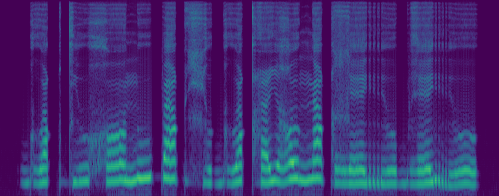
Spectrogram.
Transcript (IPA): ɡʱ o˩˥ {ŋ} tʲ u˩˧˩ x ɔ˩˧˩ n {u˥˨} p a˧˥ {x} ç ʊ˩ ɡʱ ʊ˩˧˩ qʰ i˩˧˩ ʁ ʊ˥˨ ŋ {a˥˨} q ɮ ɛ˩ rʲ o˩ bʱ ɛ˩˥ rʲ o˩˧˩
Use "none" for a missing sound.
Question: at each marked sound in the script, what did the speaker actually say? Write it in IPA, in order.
q, u˧˥, q, a˥˨

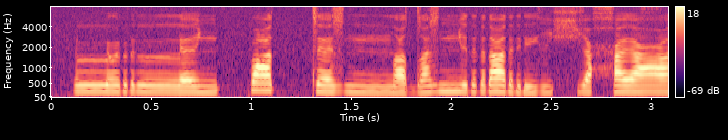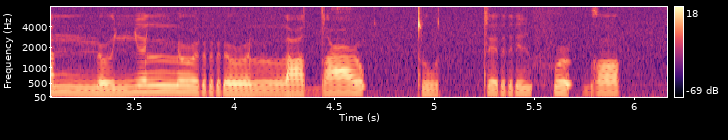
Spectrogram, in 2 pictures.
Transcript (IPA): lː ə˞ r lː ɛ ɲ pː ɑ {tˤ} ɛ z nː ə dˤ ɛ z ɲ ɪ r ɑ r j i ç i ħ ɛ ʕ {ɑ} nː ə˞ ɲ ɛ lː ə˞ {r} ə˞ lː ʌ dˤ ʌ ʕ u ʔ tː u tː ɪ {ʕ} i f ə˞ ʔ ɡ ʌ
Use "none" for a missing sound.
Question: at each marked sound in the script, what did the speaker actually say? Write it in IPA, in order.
tː, ɑ, r, r

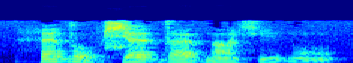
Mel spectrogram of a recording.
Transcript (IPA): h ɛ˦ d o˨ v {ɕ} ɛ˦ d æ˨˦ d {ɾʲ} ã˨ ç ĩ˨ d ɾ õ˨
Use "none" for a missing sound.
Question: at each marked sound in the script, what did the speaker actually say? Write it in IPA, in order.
ɕ, ɾ

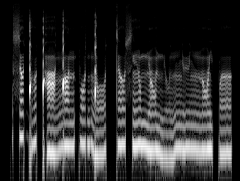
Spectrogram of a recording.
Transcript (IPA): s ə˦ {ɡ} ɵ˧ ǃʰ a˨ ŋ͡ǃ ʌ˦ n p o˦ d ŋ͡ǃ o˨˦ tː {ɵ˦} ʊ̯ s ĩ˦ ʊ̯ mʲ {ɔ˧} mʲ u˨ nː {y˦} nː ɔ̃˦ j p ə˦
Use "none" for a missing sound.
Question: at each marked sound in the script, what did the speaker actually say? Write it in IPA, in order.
ɡ͡ǃ, ə˦, ɔ̃˧, y˦

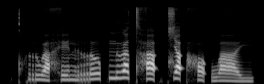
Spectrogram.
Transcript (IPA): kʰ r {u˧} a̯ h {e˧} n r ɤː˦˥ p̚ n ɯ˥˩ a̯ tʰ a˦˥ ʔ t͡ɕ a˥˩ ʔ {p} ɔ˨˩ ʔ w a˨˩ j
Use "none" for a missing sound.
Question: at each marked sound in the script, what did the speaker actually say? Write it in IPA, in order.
u˨˩, e˧, h

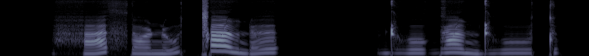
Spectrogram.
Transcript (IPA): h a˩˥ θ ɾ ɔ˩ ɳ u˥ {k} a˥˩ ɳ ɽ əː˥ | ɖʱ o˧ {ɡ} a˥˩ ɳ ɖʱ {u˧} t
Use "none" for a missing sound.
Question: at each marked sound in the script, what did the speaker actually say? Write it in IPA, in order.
ǀ, ɡ, uː˧

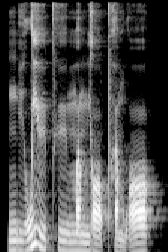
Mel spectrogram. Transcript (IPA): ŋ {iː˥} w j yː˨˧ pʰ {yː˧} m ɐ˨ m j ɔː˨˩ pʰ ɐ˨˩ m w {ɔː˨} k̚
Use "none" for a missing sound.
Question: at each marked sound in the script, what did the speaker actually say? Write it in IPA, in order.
iː˨˥, yː˧, ɔː˧

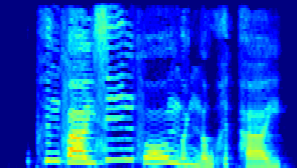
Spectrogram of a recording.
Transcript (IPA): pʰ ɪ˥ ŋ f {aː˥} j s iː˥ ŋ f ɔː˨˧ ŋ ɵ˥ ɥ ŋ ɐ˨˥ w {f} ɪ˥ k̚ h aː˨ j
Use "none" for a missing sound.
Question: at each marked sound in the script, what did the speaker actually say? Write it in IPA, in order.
aː˧, h

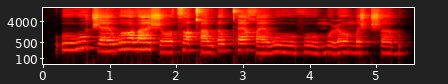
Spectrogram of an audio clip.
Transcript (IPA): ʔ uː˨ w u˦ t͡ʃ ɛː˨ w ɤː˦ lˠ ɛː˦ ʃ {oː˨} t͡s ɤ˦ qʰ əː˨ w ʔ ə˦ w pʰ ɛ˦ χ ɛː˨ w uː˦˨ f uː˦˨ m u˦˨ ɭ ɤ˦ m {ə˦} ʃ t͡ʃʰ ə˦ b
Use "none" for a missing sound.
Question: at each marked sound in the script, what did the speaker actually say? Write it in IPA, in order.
ɤː˨, ə˦

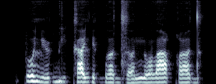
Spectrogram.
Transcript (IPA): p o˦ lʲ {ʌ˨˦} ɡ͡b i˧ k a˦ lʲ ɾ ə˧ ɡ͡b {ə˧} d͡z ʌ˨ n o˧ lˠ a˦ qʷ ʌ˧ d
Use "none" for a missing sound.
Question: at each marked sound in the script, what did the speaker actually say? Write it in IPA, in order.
ə˞˨˦, ʌ˧

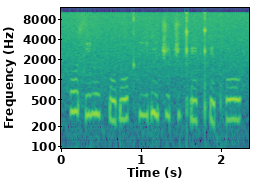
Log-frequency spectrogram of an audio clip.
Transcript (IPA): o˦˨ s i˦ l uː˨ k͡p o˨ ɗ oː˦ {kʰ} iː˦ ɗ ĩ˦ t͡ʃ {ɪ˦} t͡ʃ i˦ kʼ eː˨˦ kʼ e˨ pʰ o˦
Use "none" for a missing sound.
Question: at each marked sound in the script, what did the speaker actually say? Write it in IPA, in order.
kʰ, ɪ˦

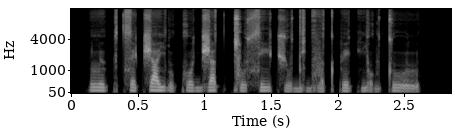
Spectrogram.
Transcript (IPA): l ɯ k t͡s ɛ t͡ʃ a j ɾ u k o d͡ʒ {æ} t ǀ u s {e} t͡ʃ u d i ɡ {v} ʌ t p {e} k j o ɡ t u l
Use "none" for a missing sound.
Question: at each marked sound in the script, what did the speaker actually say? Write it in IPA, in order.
a, i, v, e

